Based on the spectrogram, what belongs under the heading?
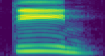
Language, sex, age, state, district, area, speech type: Hindi, female, 30-45, Rajasthan, Jaipur, urban, read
